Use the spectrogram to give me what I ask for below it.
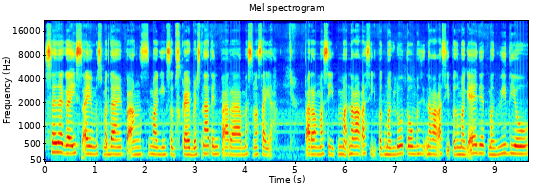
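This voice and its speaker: Through noticeable background noise, a woman talks at a moderate pace with monotone, flat intonation. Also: medium pitch for a woman. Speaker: cooking vlogger. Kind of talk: cooking tutorial vlog. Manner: shy, hesitant.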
